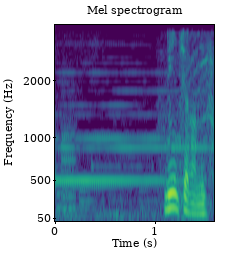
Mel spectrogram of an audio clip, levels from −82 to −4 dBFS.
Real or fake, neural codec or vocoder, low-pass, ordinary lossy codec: real; none; 3.6 kHz; none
